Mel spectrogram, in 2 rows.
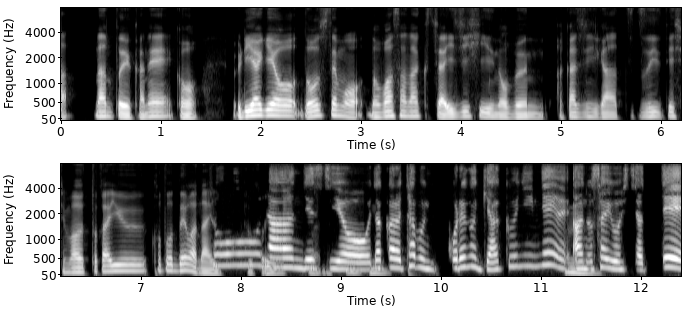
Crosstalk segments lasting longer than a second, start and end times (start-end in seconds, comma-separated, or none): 7.7-9.5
